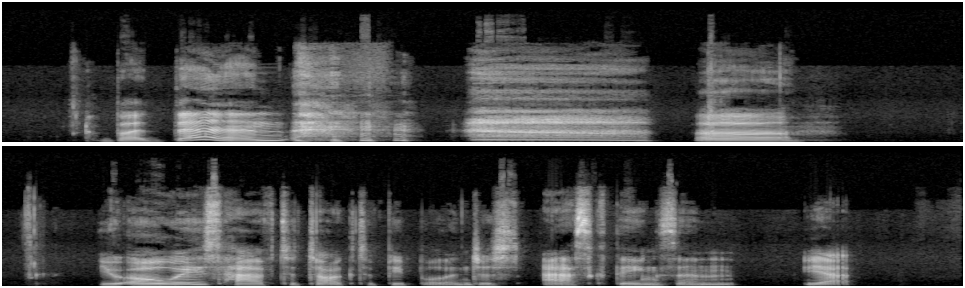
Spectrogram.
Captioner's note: laughter; gasps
